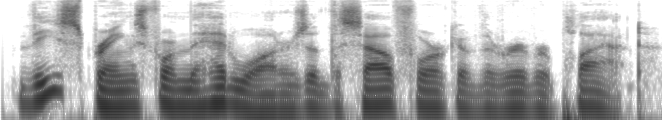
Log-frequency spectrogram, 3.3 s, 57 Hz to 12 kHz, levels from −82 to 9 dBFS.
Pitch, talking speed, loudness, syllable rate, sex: 105 Hz, 255 wpm, -17 LUFS, 5.7 syllables/s, male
